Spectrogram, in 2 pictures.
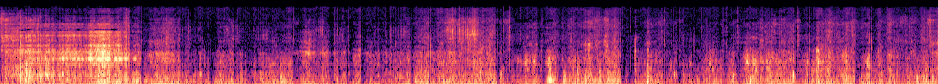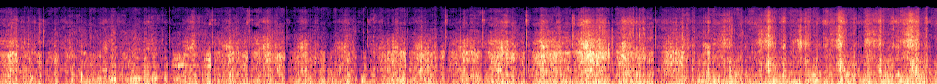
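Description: A plastic tool scrapes and scratches on metal.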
